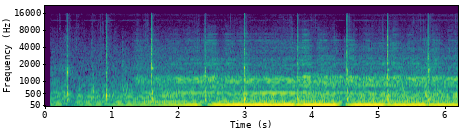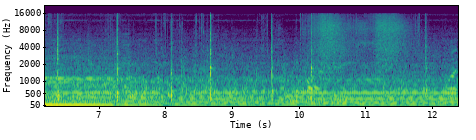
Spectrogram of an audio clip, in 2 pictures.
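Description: Vibratory bowl feeder of a Batchmaster IV gate counter running with a steady electric hum, louder through the middle, while gummies are fed and counted. Sharp clicks come irregularly every half second to a second, and a brief rushing hiss comes near the end.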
